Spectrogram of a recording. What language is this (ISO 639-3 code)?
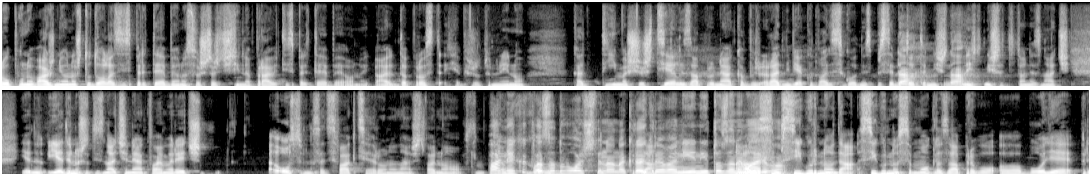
hrv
